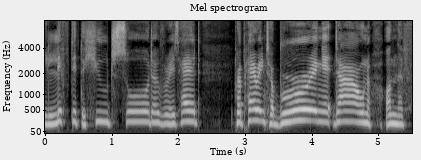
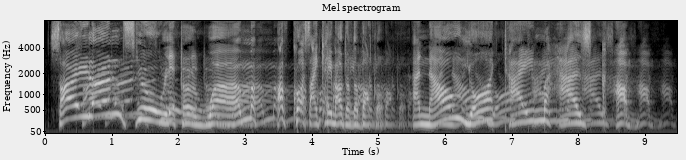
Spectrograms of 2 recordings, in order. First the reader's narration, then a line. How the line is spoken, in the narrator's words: The genie roared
